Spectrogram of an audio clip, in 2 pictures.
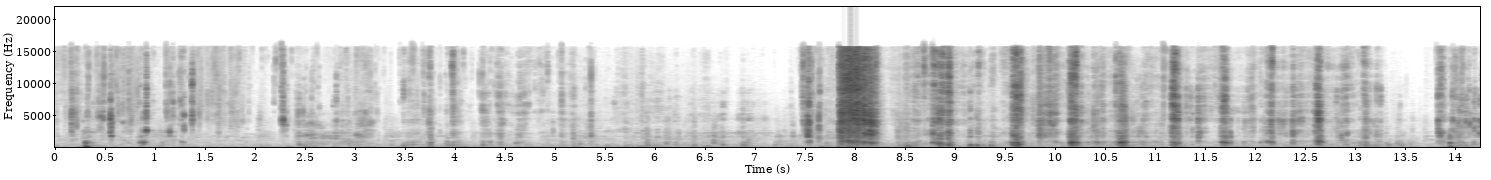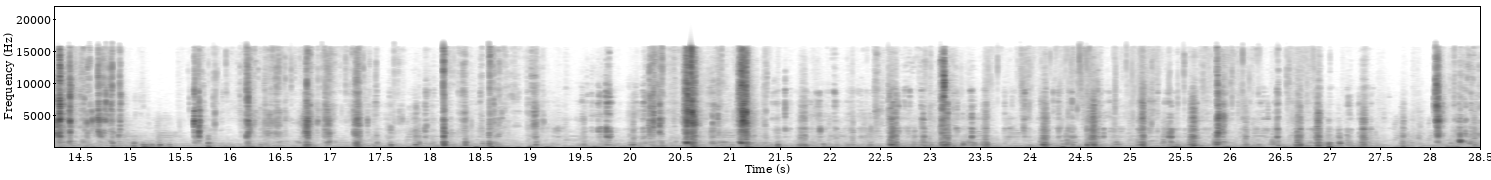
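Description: A person eating close to the microphone: chewing with many sharp crunching bites of crisp food. One very loud crunch comes about eight seconds in.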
